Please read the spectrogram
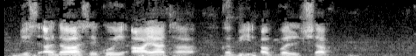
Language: Urdu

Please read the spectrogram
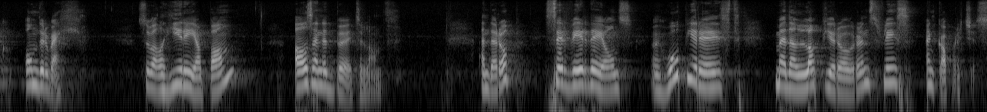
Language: Dutch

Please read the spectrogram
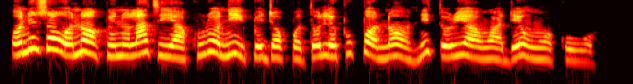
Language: Yoruba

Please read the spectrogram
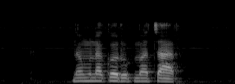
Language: Nepali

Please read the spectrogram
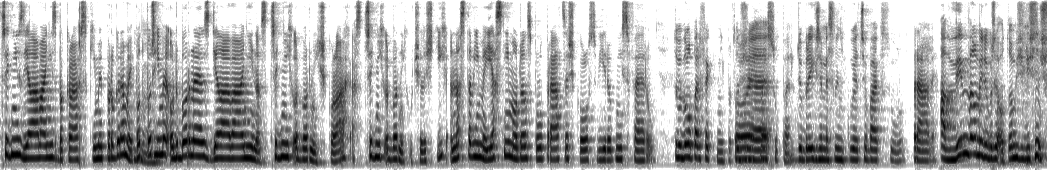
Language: Czech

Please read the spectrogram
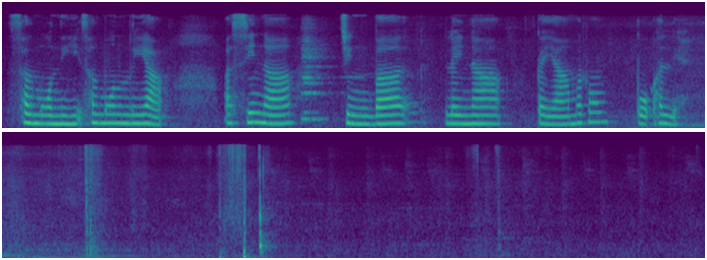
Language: Manipuri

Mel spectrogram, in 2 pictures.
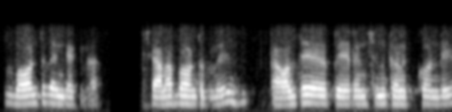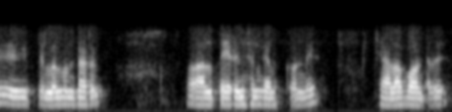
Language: Telugu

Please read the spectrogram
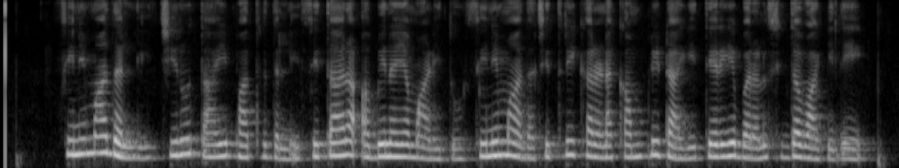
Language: Kannada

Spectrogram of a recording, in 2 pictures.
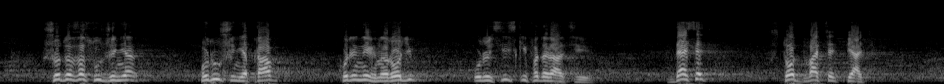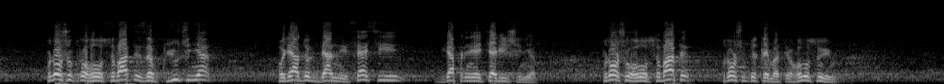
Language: Ukrainian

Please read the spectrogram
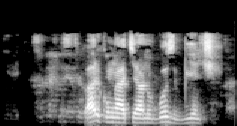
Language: Kinyarwanda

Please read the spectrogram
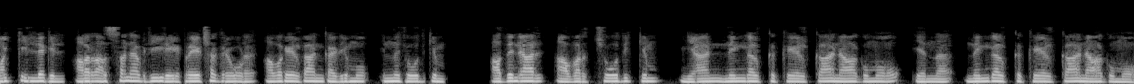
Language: Malayalam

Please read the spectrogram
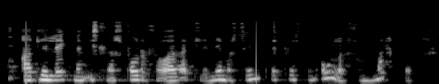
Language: Icelandic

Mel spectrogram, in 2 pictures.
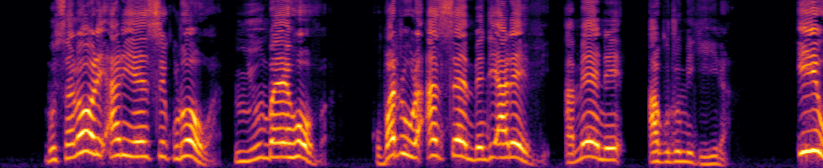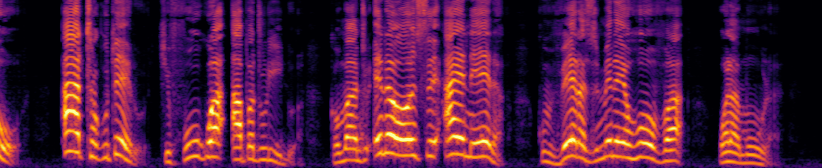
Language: Nyanja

